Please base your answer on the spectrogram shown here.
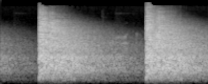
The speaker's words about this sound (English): All right, that gun is now loaded. You have three shots.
